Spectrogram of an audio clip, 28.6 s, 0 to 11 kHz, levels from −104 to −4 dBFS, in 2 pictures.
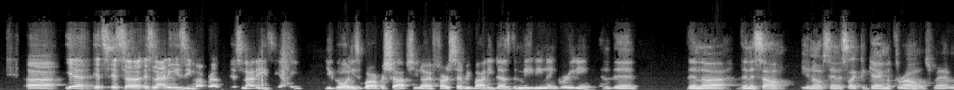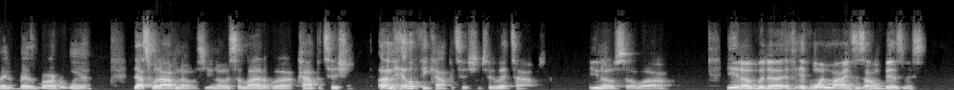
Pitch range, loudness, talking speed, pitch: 100-125 Hz, -20 LUFS, 180 wpm, 110 Hz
